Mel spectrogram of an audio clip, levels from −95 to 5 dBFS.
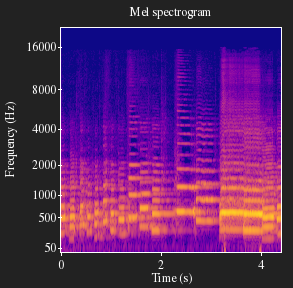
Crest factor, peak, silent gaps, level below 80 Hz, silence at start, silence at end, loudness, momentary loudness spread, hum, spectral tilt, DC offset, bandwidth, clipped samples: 14 dB; -2 dBFS; none; -60 dBFS; 0 s; 0 s; -15 LUFS; 14 LU; none; -5.5 dB/octave; under 0.1%; 7 kHz; under 0.1%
